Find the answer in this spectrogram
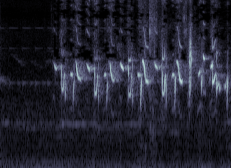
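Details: A wild bulbul chattering rapidly: a burst of bubbling, warbled notes rising and falling, over a steady electrical hum and low background noise.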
